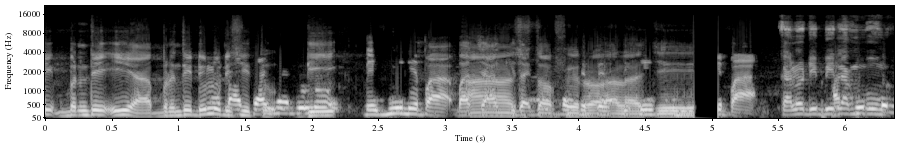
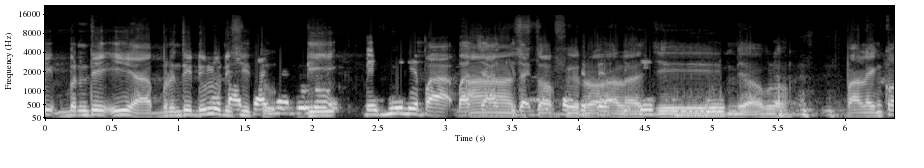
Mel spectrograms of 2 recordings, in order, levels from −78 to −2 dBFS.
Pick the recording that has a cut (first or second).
first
